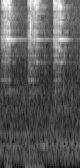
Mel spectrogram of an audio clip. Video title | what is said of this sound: Air Fryer Chicken Wings and Football Food- Dinner Reinvented | Look how crispy! Can you hear how crispy?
